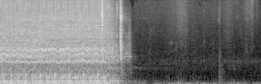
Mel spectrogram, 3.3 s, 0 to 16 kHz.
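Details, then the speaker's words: Honda VFR800Fi (5th generation) after idle adjustment, target about 1400 rpm, previously 1500–1600: steady even idle, slower and healthier, no misses or knocks, then the engine shuts off; idle speed correctly set. "pitch is the tone of the engine it sounds like it's idling a lot slower and just generally healthier so this is what it sounds like now"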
